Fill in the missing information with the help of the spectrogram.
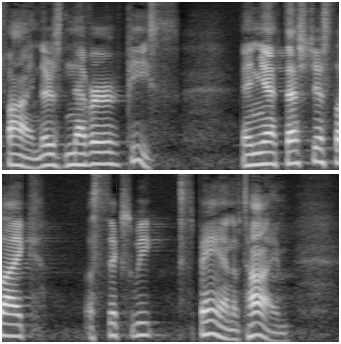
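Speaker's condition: No condition

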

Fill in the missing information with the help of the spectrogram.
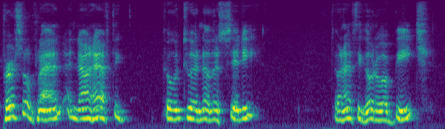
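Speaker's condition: Parkinson's disease; voice shakes, body shakes

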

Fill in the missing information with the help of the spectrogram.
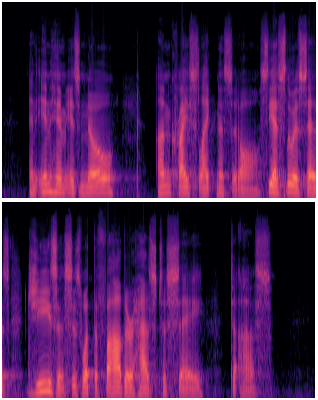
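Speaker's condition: No condition

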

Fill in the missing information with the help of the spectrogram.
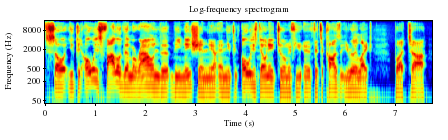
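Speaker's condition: Cleft palate; congenital cleft palate

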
